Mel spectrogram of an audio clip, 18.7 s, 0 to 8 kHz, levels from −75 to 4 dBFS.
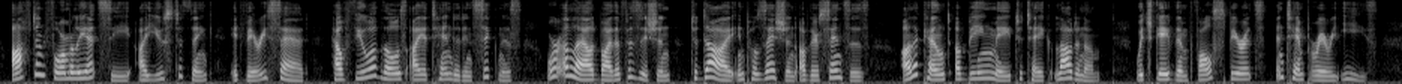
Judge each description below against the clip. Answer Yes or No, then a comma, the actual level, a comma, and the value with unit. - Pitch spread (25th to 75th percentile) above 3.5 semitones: Yes, average, 5.0 semitones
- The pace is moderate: Yes, average, 150 wpm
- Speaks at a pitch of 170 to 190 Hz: Yes, medium, 185 Hz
